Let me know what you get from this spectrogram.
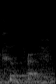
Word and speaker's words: Cowper: It reminds me of a hymn by William Cowper, spelled Cowper but pronounced Cooper.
